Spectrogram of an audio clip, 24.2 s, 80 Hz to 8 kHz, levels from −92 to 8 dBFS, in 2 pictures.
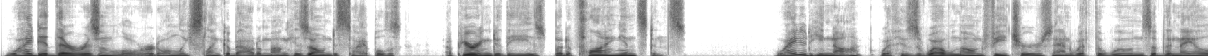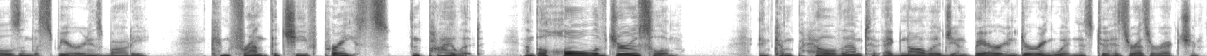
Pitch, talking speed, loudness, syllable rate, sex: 130 Hz, 155 wpm, -19 LUFS, 4.6 syllables/s, male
